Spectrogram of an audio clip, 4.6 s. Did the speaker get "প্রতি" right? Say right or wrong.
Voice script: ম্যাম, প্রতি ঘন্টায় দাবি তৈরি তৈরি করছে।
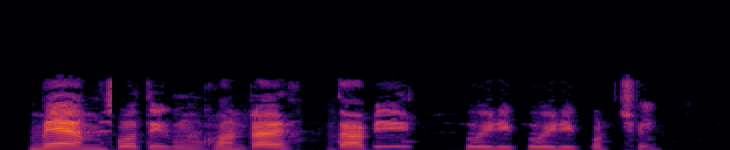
right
